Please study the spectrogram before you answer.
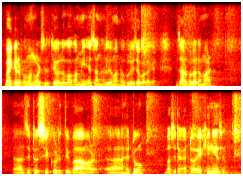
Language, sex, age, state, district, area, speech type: Assamese, male, 18-30, Assam, Barpeta, rural, spontaneous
